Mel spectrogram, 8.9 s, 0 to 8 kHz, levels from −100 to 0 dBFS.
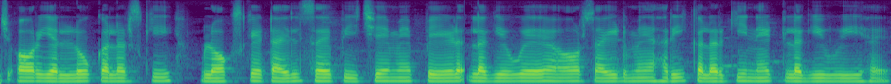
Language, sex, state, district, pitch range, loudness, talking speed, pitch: Hindi, male, Maharashtra, Nagpur, 115-125 Hz, -21 LUFS, 160 wpm, 120 Hz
